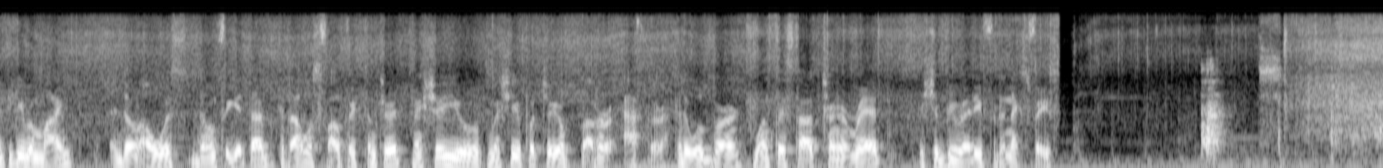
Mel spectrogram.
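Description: Onions sizzle in a hot pan.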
